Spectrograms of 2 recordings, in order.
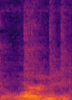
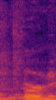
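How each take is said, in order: First: The name begins with a W sound. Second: The name begins with a V sound. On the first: This is how the Scandinavian parents said it. "They could only say W's" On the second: This is the name as it was given. "my name to them was not Vernie"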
